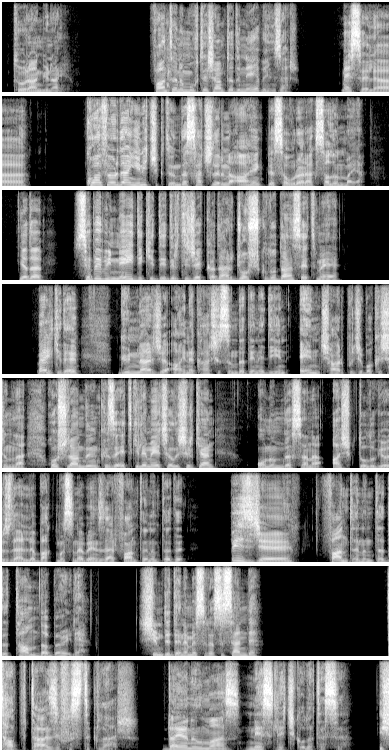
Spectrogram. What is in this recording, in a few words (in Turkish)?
REKLAM, tr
